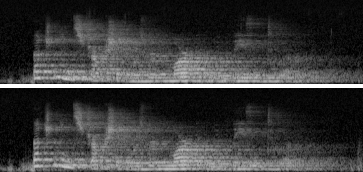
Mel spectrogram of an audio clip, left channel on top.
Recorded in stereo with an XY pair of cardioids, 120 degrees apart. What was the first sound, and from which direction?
A woman speaking, 40° right.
